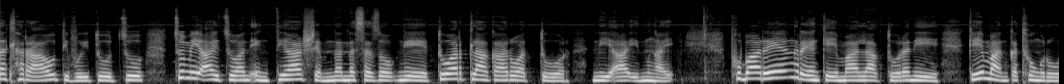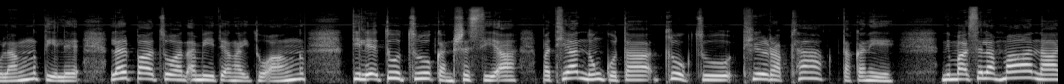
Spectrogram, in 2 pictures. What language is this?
Thai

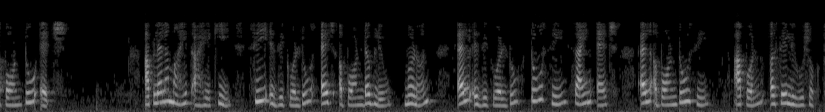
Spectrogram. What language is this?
Marathi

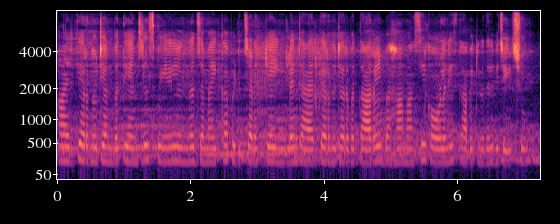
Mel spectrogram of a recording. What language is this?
Malayalam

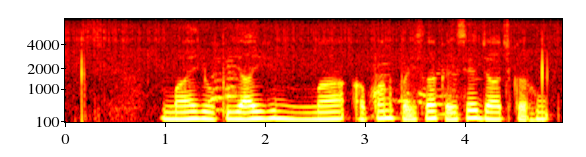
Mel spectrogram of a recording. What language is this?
Chhattisgarhi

